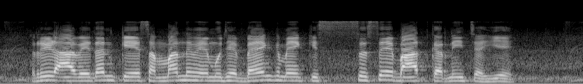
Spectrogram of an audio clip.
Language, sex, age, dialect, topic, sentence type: Hindi, male, 18-24, Marwari Dhudhari, banking, question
